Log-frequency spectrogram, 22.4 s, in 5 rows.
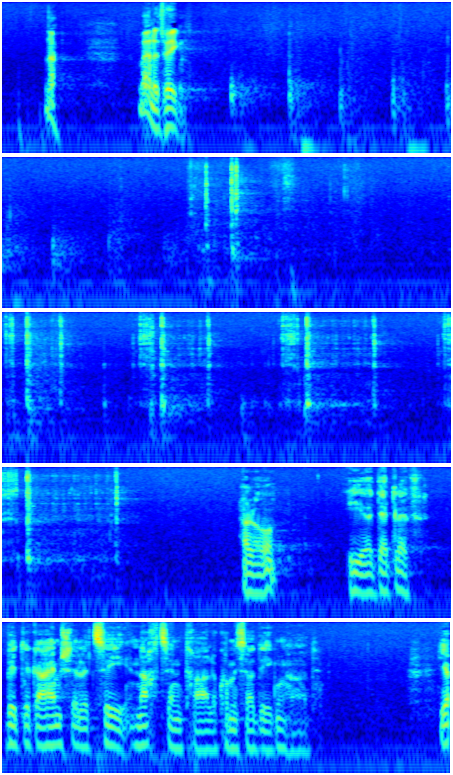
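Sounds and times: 
speech: 0.5s - 0.7s, 1.4s - 2.0s, 17.0s - 21.2s
clockwork mechanism ticking: 9.0s - 14.8s
sharp irregular clicks and knocks: 9.0s - 14.8s.

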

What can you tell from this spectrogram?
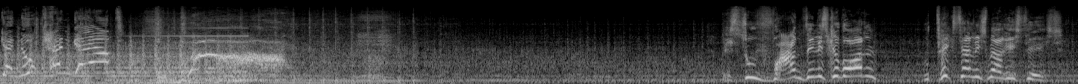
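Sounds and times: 
speech: 0.0s - 2.1s, 7.4s - 10.7s
car engine idling: 0.0s - 10.7s
car braking hard: 0.9s - 5.6s.

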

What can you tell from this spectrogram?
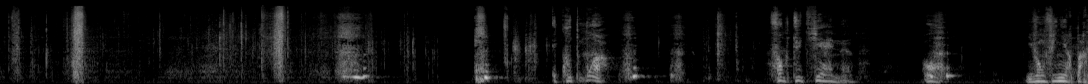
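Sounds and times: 
paper notebook being torn up: 0.0s - 1.1s, 2.2s - 4.2s
quiet paper rustling: 0.0s - 4.5s
speech: 5.9s - 6.2s, 7.8s - 8.6s, 9.2s - 9.6s, 10.3s - 10.8s.

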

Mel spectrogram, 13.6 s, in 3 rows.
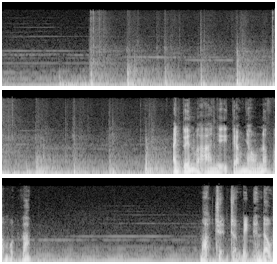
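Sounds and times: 
footsteps outside: 1.4s - 8.2s
speech: 7.6s - 9.7s, 12.4s - 13.6s.

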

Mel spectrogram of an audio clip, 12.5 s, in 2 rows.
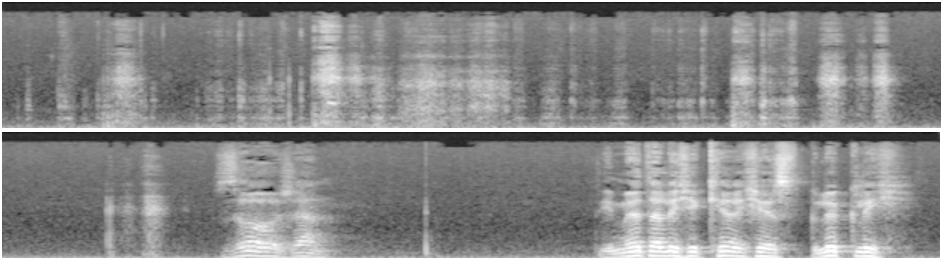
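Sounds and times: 
pen scratching on paper while signing a document: 0.4s - 5.6s
speech: 7.8s - 8.5s, 10.3s - 12.3s.

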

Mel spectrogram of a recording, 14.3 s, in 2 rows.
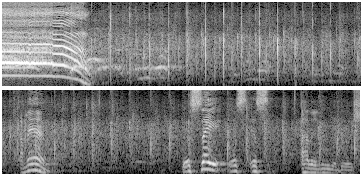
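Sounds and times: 
crowd shouting a war and victory cry: 0.0s - 3.6s
scattered applause to the Lord: 0.0s - 14.3s
speech: 10.8s - 12.6s, 13.2s - 14.3s.

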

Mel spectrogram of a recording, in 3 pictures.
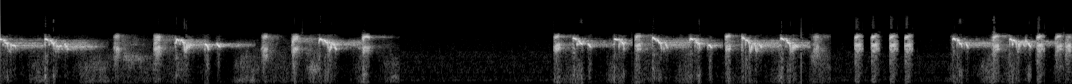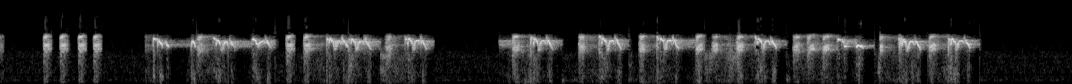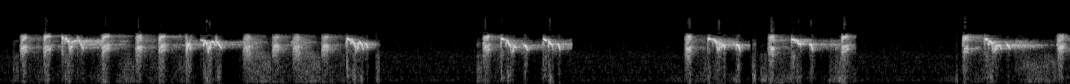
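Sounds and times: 
sooty-headed bulbul song with chattering warbled notes: 0.0s - 4.0s, 5.5s - 15.1s, 15.7s - 20.6s, 21.6s - 25.3s, 26.2s - 27.2s, 28.2s - 30.0s, 31.0s - 32.1s.

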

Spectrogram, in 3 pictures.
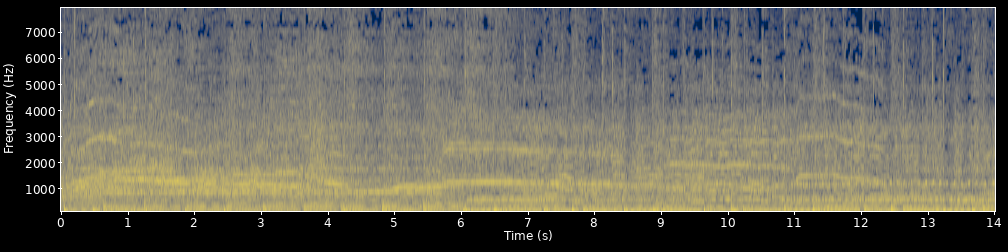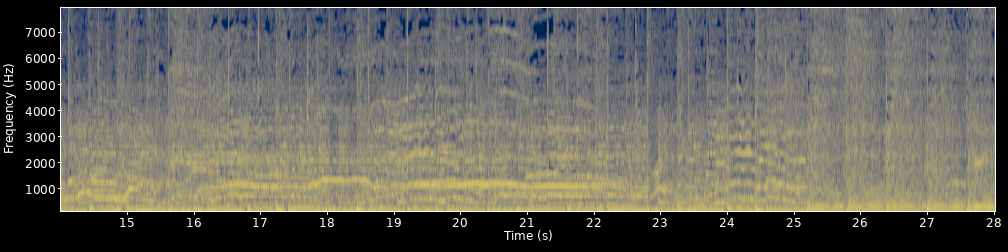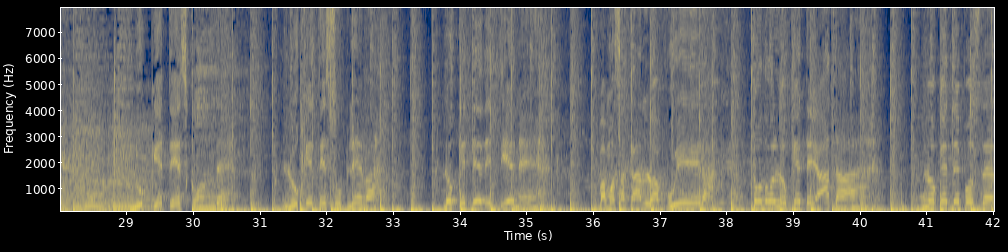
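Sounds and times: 
crowd yelling and whooping: 0.0s - 29.8s
live rock song with full band: 0.0s - 42.0s.

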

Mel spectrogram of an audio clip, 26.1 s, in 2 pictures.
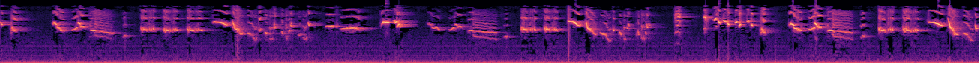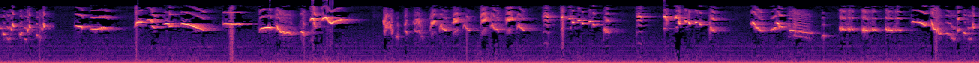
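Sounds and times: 
Oriental magpie-robin scratchy song: 0.0s - 26.1s.

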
